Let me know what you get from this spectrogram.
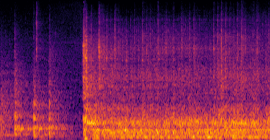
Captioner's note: loud machine rattling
